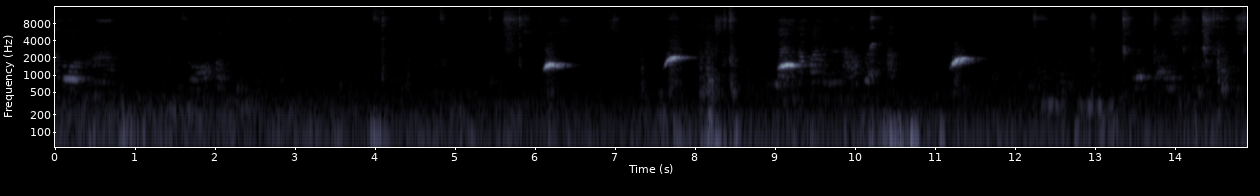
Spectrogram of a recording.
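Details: Sooty-headed bulbul, called kutilang, giving four clear, short rising whistles spaced about one and a half seconds apart, amid scattered soft clicks and a quiet background.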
